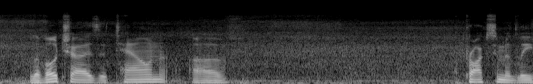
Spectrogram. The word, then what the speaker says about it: Levoča: town of lavaca or lavaca as it's pronounced in Slovakia lavaca is a town of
